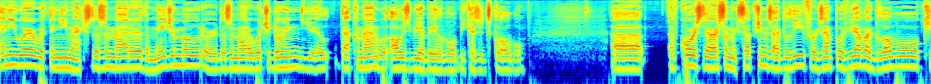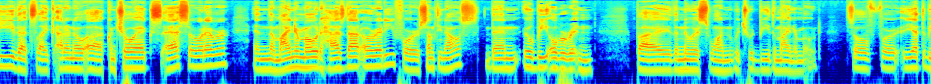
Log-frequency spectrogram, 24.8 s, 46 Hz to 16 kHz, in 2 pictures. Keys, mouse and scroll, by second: 7.8 Return.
